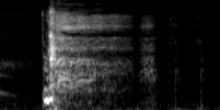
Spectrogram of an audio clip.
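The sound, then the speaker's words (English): One sudden, forceful sneeze bursts out of near silence, its loud breathy blast holding for about half a second before trailing off into a few faint, sputtering puffs. “That was such an audible sneeze.”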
